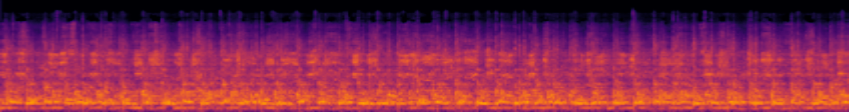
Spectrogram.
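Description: Devotional Ganga Aarti music playing loudly and without a break, with rapid percussion strikes over a steady low tone.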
